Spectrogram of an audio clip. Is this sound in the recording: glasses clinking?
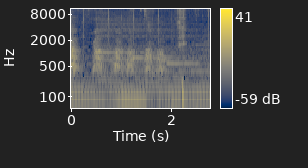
no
